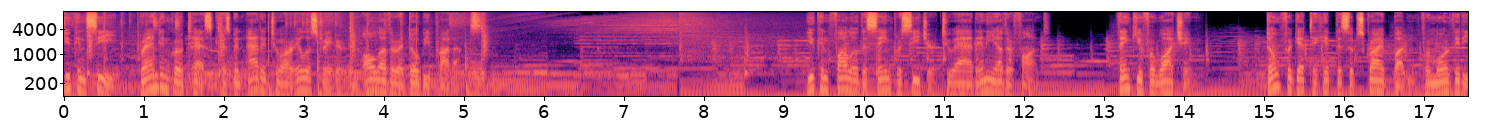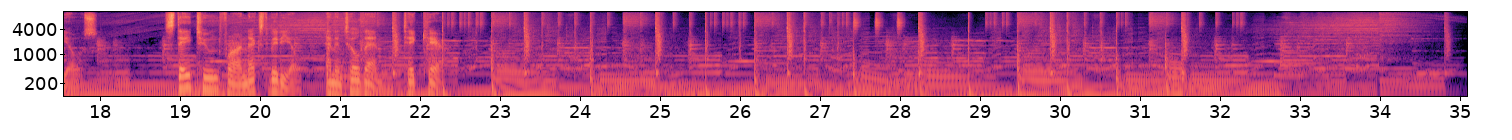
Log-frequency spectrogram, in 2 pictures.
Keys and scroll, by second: 0.0-0.1 typing.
